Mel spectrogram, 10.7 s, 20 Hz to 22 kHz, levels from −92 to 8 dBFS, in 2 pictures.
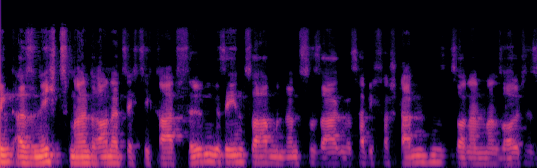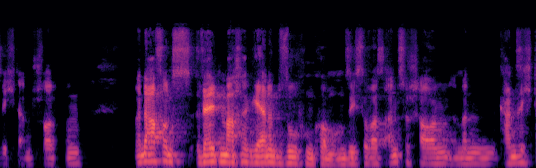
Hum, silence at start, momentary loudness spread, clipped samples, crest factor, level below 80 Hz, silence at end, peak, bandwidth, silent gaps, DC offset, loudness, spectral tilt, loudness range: none; 0 s; 16 LU; under 0.1%; 24 dB; -64 dBFS; 0.05 s; -6 dBFS; 12.5 kHz; 5.97-6.02 s, 6.66-6.71 s; under 0.1%; -29 LUFS; -4.5 dB/octave; 10 LU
